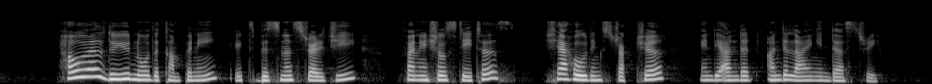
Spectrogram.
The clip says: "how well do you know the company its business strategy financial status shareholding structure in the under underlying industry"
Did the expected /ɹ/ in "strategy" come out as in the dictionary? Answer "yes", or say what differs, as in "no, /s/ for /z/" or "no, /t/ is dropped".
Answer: yes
